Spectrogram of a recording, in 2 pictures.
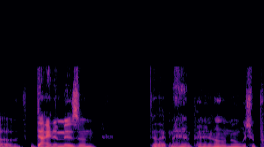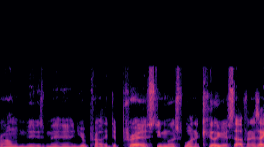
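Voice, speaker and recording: The background is quiet. A man speaks with a very deep, low pitch. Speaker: music producer and YouTuber. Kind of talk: casual interview chat. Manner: monotone; low energy, not animated.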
